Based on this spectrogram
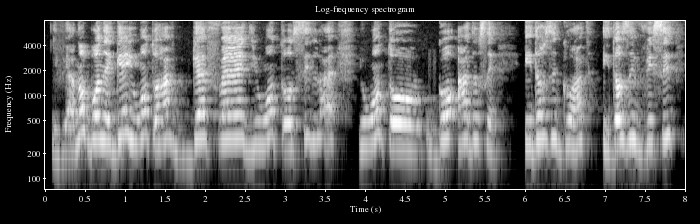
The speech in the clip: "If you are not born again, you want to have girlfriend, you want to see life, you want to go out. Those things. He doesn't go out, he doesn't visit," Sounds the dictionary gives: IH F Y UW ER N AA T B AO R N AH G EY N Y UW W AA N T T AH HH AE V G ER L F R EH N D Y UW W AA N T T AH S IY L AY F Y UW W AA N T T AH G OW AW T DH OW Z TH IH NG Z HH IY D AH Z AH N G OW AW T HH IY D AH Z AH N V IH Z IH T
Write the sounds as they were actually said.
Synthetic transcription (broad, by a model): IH F Y UW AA N AA T B AO N AH G EY N Y UW W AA N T T AH HH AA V G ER F R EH N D Y UW W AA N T T AH S IY L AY Y UW W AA N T T AH G OW T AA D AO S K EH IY D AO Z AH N G OW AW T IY D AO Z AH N V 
